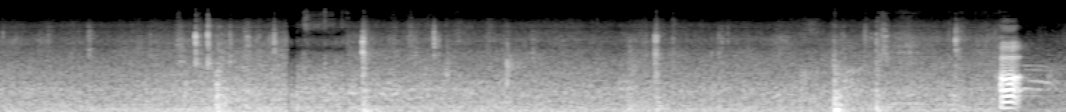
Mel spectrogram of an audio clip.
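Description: Raccoons scrabbling and bumping on plastic wheelie-bin lids as they climb over them and squeeze under a raised lid: scattered light clicks and a louder knock about six seconds in, over a steady background hum.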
